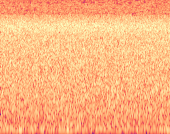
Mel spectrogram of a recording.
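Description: A loud creek in Idaho rushes like a river, a dense, constant roar of water with no breaks, filling the whole scene at close range.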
